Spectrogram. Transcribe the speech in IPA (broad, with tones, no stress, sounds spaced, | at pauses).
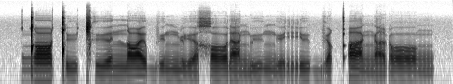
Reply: ŋ͡ǃ ɑ˦ ǃ ʉ˨ ǀʰ ʉ˧ ə̯ n ɑ˦ ə̯ b ʏ˧ ŋ ɳ ʏ˨ ə̯ χ ɔ˧ ɾ a˨ ŋ ɽ ʉ˧ ŋ ʏ˨ r ʉ˧ b ʉ˨ qʼ a˦˨ ŋ a˨ ɽ ɔ˦˨ ŋ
